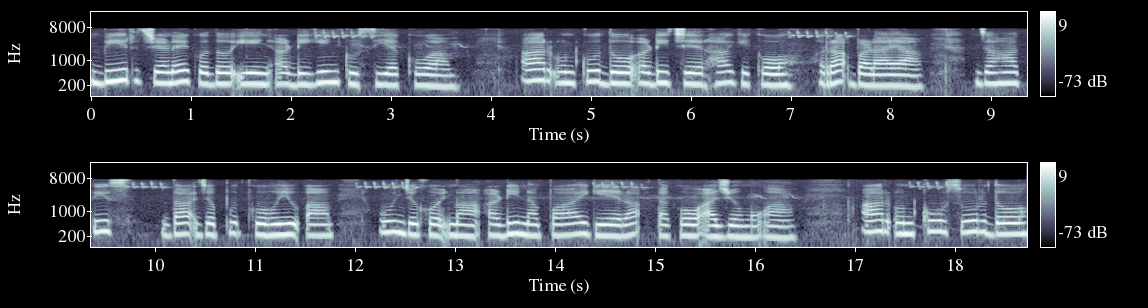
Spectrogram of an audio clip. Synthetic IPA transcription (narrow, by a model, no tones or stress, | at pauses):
biɾt͡ʃɛɽ̃ɛjkɔd̪ɔʔiɲəɖiɡiɲkusijakɔwa | aɾunkud̪ɔʔəɖit͡ʃɛɾhaɡɛkɔɾaʔbaɽaja | d͡ʒaɦãt̪isd̪aʔd͡ʒəput̪̚kɔɦujuʔa | uɲd͡ʒɔkʰɔc̚ˀmaʔəɖinapajɡɛɾaʔt̪akɔa̰d͡ʒɔmɔʔa | aɾunkusuɾd̪ɔ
